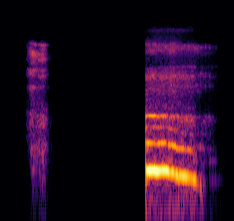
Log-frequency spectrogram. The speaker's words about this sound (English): And this time, I want you to gasp in astonishment at the end of this next sentence.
